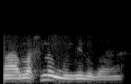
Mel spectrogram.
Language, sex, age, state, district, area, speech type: Bodo, male, 45-60, Assam, Kokrajhar, urban, conversation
